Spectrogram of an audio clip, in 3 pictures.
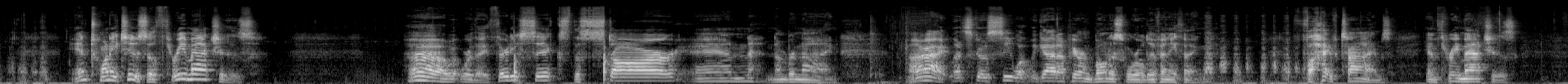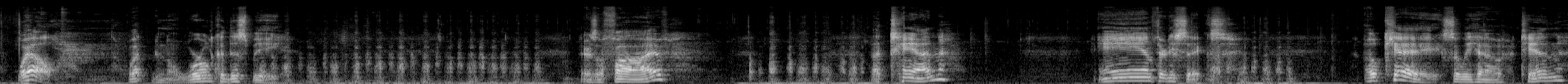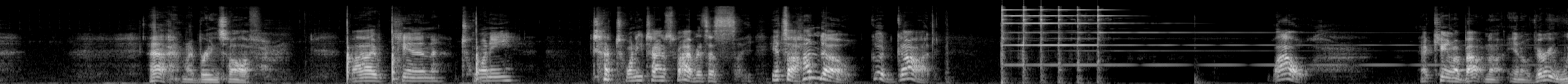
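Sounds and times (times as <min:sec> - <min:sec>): coin scratching lottery ticket: 0:00.0 - 0:00.6, 0:11.8 - 0:13.5, 0:18.0 - 0:21.2, 0:23.2 - 0:24.6, 0:27.6 - 0:28.6
small bell rung rapidly: 0:41.4 - 0:47.0.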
